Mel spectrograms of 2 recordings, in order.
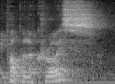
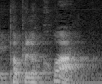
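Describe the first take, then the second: First: It is said with a plain English accent. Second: It is said with a French accent. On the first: "It could be" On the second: "You could pronounce it with a French accent"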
